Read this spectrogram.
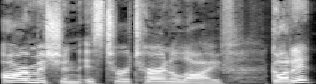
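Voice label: Voice encounter fear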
